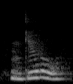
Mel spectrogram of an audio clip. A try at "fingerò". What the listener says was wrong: Не так произносится. G. Fingerò.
